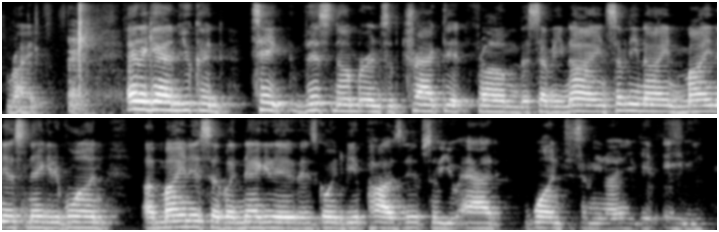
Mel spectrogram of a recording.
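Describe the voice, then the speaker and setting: Mellow-voiced male teacher, slightly distant mic. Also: fairly high pitch, level tone, moderate pace. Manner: explanatory, poses questions and answers them. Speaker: chemistry teacher. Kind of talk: informal step-by-step lesson, worked examples.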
